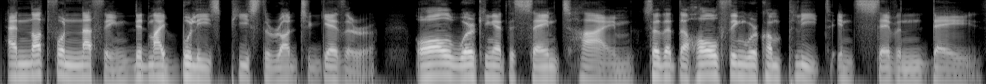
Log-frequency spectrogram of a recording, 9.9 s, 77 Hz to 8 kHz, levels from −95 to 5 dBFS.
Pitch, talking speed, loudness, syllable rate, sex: 95 Hz, 165 wpm, -21 LUFS, 4.1 syllables/s, male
